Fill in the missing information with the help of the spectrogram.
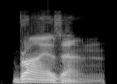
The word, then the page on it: bryozoan: British English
